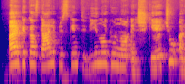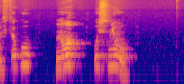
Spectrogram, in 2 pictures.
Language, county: Lithuanian, Tauragė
